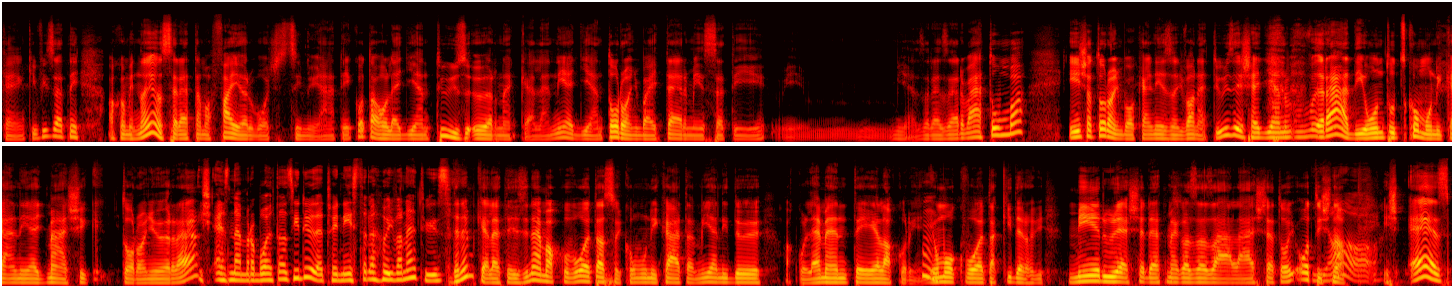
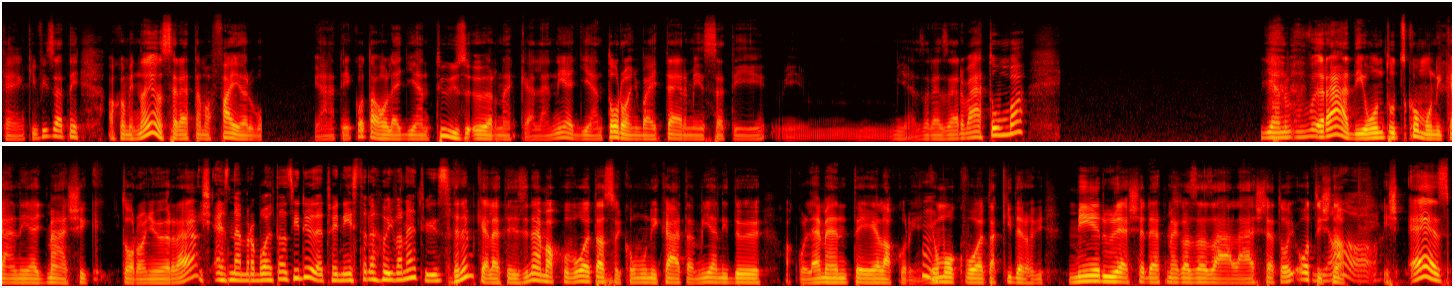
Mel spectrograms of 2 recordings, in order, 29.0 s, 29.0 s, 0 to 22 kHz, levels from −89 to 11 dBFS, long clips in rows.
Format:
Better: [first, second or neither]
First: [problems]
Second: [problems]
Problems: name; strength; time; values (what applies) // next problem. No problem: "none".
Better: first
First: none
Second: audio cutting out; at 2.5 s for 0.5 s and at 11 s for 2 s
